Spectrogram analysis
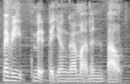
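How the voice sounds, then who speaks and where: A young British man rambles through casual chat over a game session, his voice dipping into a gravelly fry. He laughs often and strays off topic, with game music playing clearly behind him. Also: on the low side, fast talker. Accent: British English. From England. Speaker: gaming streamer.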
